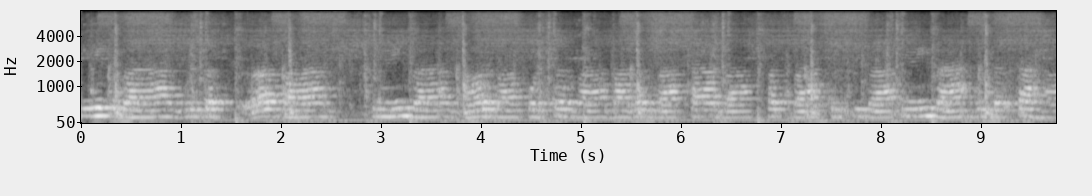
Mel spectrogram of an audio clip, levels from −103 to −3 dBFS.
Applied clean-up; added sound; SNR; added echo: none; Mechanisms; 9 dB; reverberation time 0.6 s.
